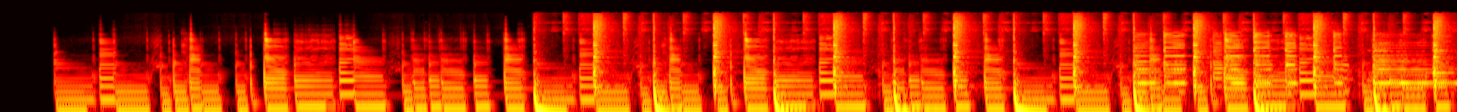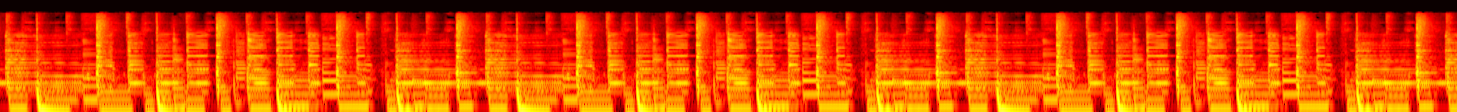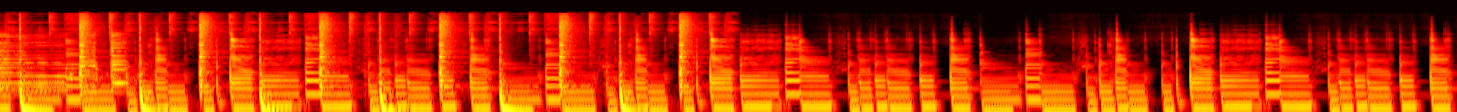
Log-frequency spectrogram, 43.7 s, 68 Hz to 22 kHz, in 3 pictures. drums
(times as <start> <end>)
5.4 36.5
